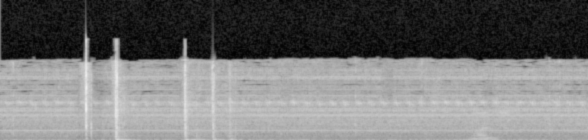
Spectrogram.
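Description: A few sharp computer mouse clicks, two close together about a second in and more around two seconds in, as text is selected. A steady electrical hum runs underneath.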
